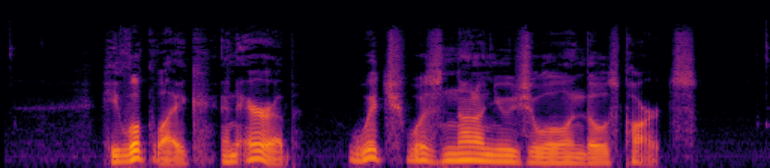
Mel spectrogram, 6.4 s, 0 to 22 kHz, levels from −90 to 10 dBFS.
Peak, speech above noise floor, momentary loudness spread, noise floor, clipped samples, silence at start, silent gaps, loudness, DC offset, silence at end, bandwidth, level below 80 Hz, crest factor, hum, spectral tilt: -2 dBFS; 49 dB; 14 LU; -69 dBFS; under 0.1%; 0.9 s; none; -22 LUFS; under 0.1%; 0.65 s; 11.5 kHz; -48 dBFS; 20 dB; none; -7.5 dB/octave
